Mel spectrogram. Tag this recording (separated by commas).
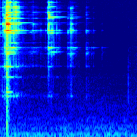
Keys jangling, home sounds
